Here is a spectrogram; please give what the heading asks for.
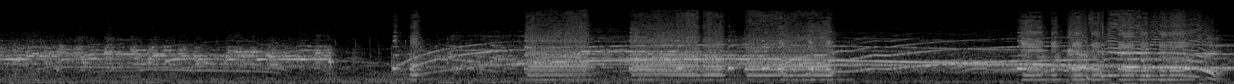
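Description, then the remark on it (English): The siren of a New York police car, a Plymouth Grand Fury (Chrysler K car), wails loudly, its rising and falling tones overlapping with harsh repeated blasts, while a crowd murmurs faintly in the background. “And what's better than this Chrysler K car, this Plymouth Grand Fury police car?”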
